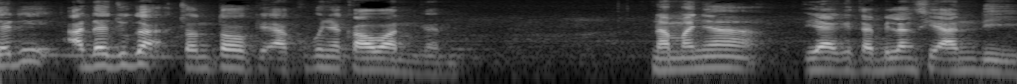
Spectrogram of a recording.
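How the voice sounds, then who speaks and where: A man speaks in a normal speaking voice, fairly high in pitch, at a fairly quick pace. His pitch variation is ordinary, while his loudness swings a lot. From Aceh, Indonesia. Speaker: street interviewer. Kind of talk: casual interview.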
